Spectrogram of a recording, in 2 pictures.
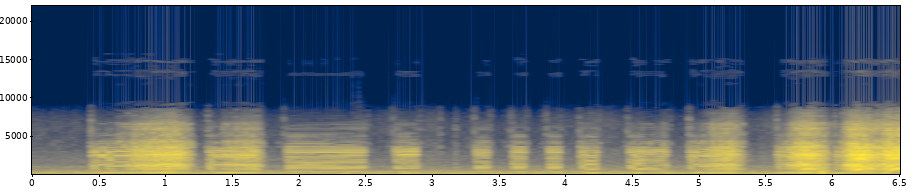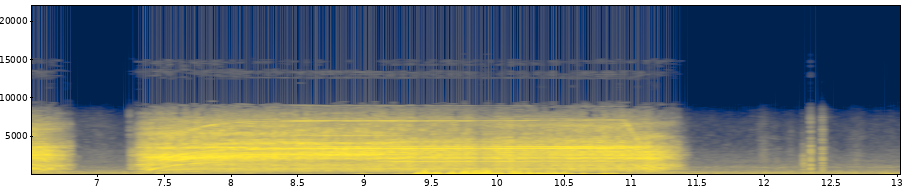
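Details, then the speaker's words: Cordless rotary hammer that wasn't working, run partly reassembled with brushes and battery fitted: high motor whine bursts, then a steady run with a rattle. Hammering works, but an odd noise near the trigger area is suspected to be misalignment. "Вот этот звук. Бой есть. Ладно, сейчас соберу, потому что где-то перекос может быть."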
